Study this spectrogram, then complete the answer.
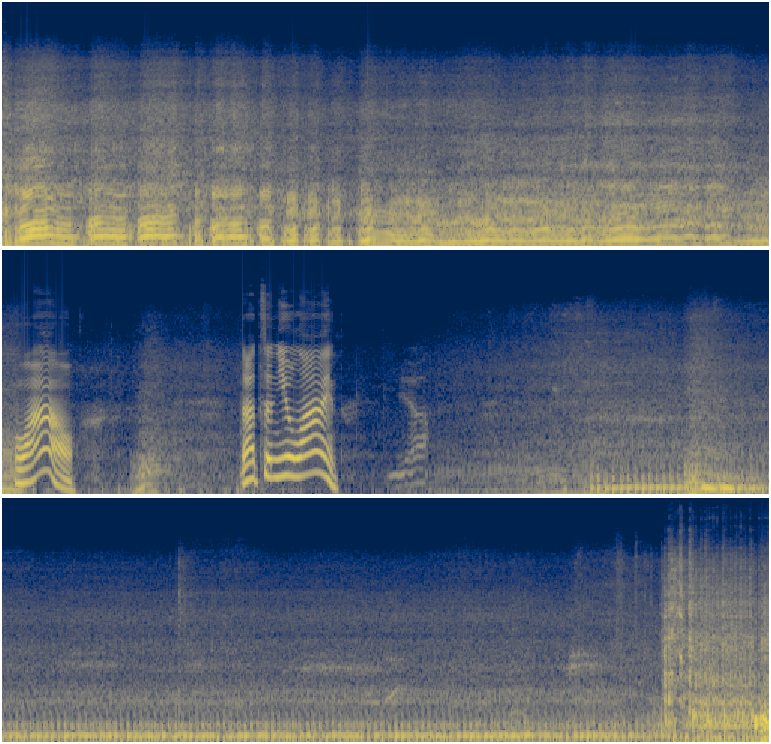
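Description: A dirt bike engine idles nearby with a low rumble.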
